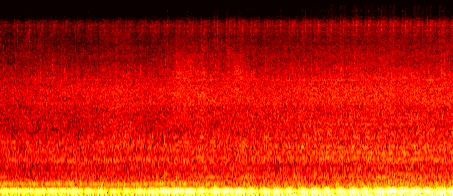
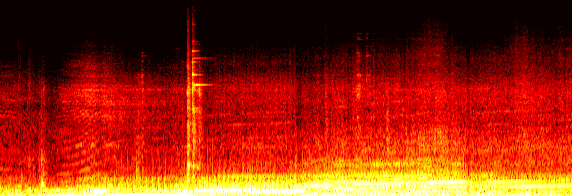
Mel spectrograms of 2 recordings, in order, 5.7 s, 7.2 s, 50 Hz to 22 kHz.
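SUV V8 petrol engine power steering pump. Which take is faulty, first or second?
second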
